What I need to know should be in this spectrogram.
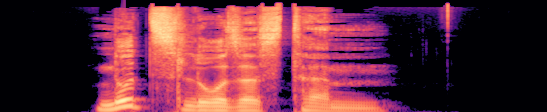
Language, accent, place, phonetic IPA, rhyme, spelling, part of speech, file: German, Germany, Berlin, [ˈnʊt͡sloːzəstəm], -ʊt͡sloːzəstəm, nutzlosestem, adjective, De-nutzlosestem.ogg
- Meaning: strong dative masculine/neuter singular superlative degree of nutzlos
